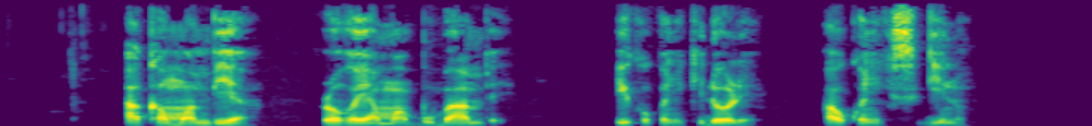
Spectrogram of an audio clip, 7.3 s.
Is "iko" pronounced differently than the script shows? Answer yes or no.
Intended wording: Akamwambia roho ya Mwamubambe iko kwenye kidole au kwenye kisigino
no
